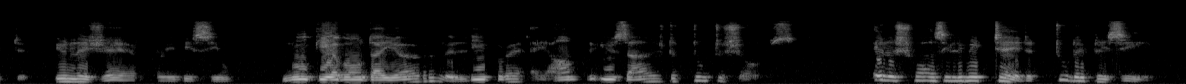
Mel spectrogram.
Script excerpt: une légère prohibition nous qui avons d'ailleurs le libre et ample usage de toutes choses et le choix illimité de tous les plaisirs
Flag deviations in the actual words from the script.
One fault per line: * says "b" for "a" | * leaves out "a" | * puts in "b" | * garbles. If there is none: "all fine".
all fine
